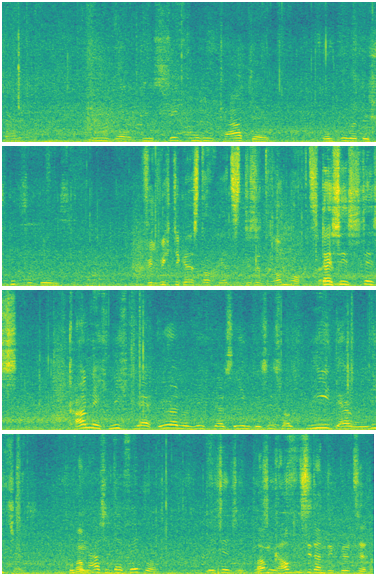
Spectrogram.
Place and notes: munich - bookstreet
bookseller, street, munich, yellowpress, coins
